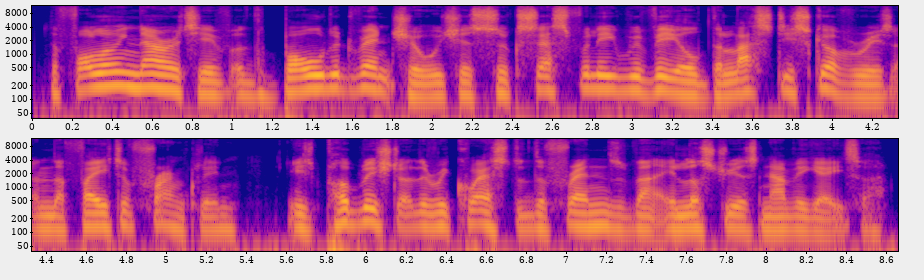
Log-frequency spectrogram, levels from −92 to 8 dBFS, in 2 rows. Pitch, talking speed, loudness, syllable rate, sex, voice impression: 135 Hz, 215 wpm, -18 LUFS, 6.8 syllables/s, male, masculine, adult-like, tensed, powerful, bright, clear, slightly nasal, intellectual, calm, friendly, unique, slightly wild, lively, slightly light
